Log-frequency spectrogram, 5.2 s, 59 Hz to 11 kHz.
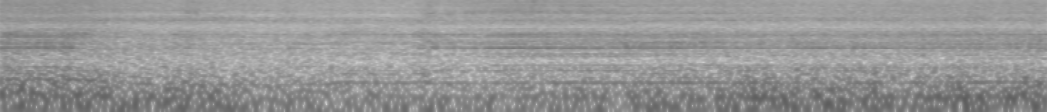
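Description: Honda CB150X motorcycle climbing a steep mountain road, its engine a steady, loud drone heard close up throughout, mixed with rushing wind noise and no talk.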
